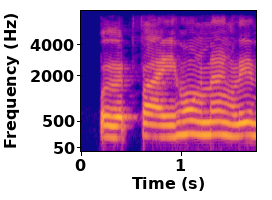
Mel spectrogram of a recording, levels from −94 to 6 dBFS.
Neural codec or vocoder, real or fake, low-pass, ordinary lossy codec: none; real; 7.2 kHz; none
